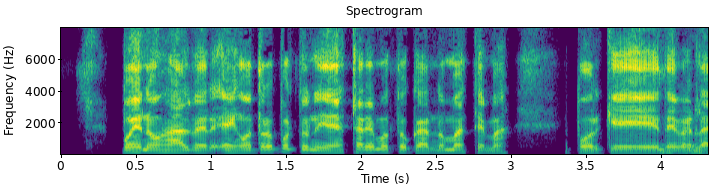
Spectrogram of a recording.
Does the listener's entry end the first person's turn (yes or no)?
no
